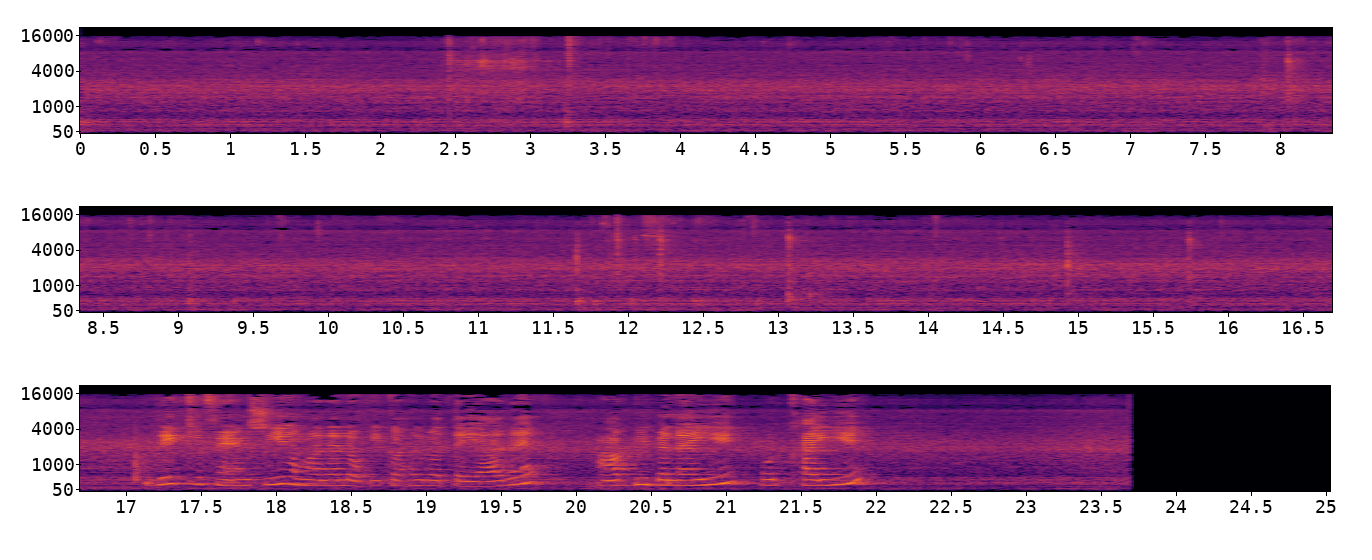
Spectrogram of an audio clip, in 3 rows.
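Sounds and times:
spatula scraping sticky food in pan: 0:02.3 - 0:03.4
spatula tapping pan: 0:11.6 - 0:13.3.

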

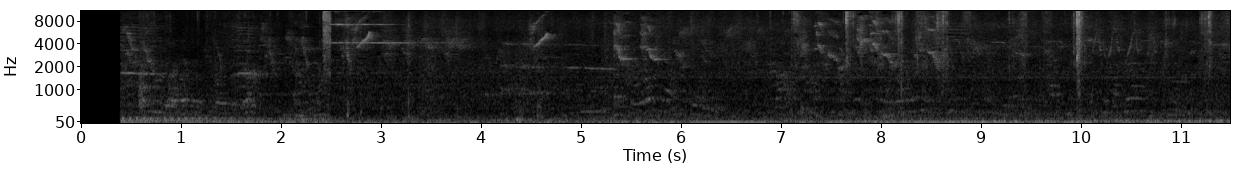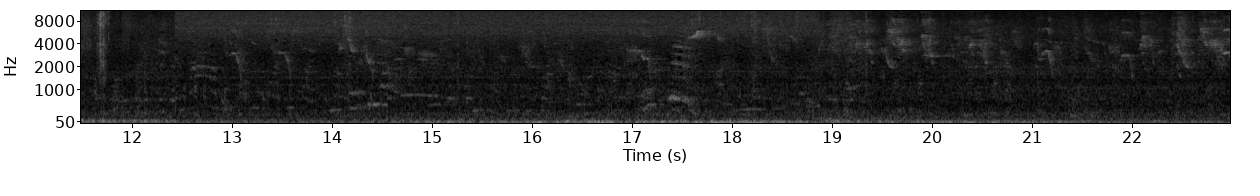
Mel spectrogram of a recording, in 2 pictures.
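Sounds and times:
birds chirping: 0:00.4 - 0:22.9
knife scraping fish scales: 0:07.0 - 0:11.9.

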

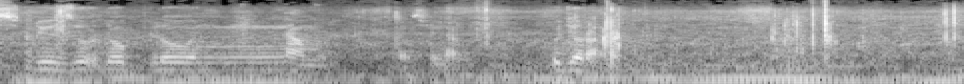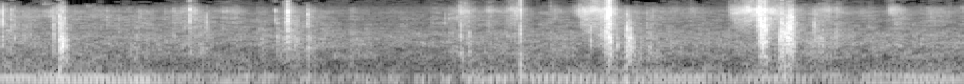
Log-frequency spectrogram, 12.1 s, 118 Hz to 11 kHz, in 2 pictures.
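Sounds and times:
paper pages turning: 0:04.6 - 0:08.1, 0:08.7 - 0:12.0.

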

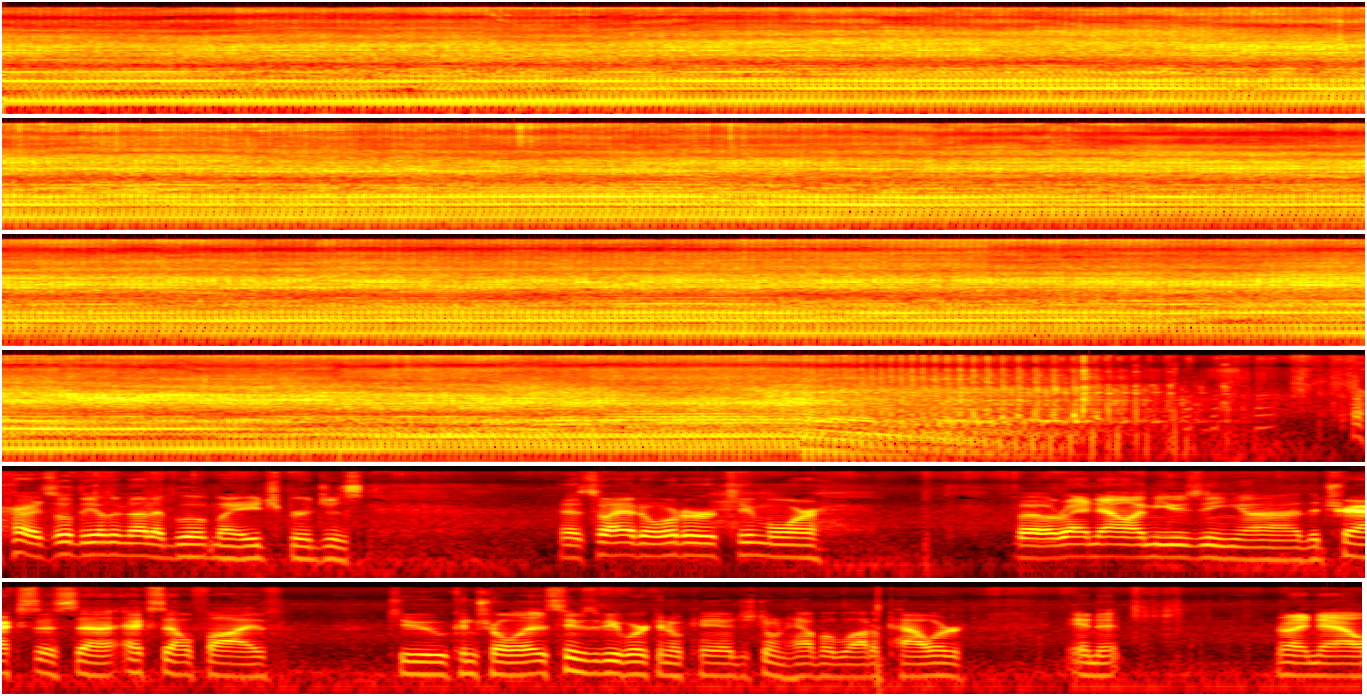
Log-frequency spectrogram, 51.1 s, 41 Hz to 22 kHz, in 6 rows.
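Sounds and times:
engine spinning down: 0:00.0 - 0:33.5
lawn mower engine running: 0:00.0 - 0:37.0.

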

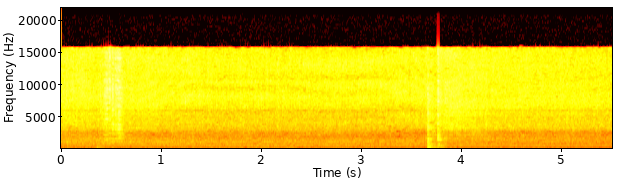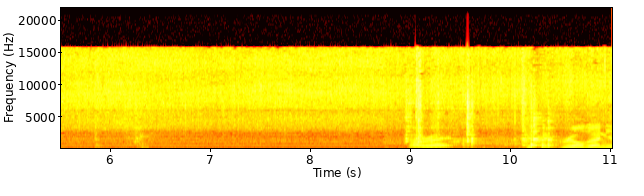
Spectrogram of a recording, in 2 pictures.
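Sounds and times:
meat sizzling on a griddle: 0:00.0 - 0:11.0
metal spatula clacking on griddle: 0:09.0 - 0:10.5.

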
